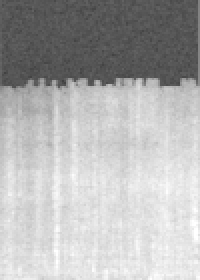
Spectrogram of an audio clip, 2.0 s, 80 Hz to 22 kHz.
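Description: ENGWE X20 fat-tyre e-bike ridden over a rough trail: steady wind on the microphone and tyre rumble, with a few clacks from the front suspension fork. The fork clatters as it hits the top of its travel.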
